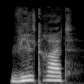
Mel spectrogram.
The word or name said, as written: vildtret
